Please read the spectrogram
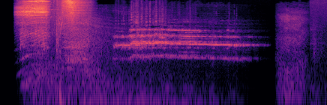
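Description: A whoosh, then a rooster crowing once in one long call starting about a second and a half in.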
